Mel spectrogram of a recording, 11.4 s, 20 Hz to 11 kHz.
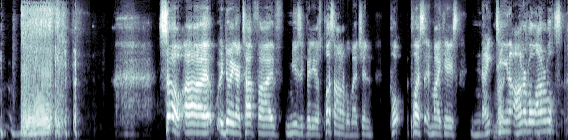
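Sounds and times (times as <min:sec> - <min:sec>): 
loud buzzy fart sound effect: 0:00.0 - 0:01.6
speech: 0:03.3 - 0:11.3.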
